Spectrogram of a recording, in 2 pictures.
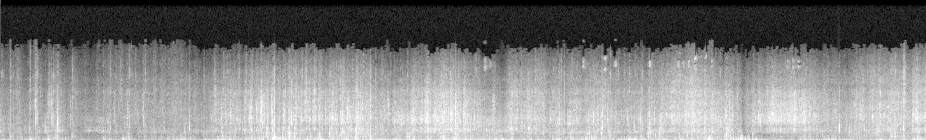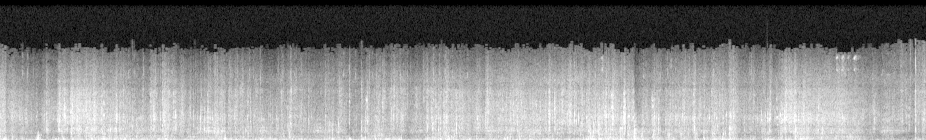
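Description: A bicycle frame and chain rattle over bumps.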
